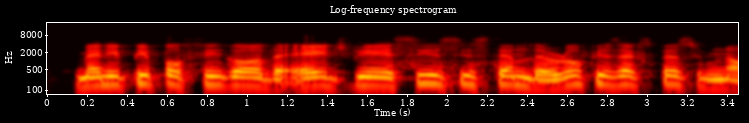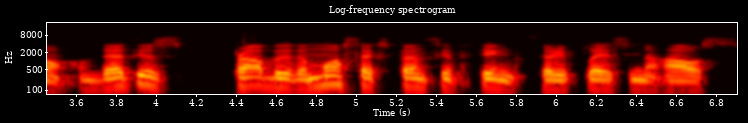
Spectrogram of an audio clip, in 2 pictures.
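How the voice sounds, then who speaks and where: A man with a non-native accent at a very fast pace, with ordinary pitch variation. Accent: foreign. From Italy. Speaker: home inspector. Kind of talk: interview. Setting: live stream. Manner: hesitant, many fillers.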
